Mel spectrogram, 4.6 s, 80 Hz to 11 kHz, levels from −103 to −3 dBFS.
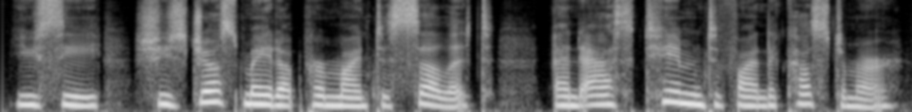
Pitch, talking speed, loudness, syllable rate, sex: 225 Hz, 235 wpm, -18 LUFS, 5.2 syllables/s, female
